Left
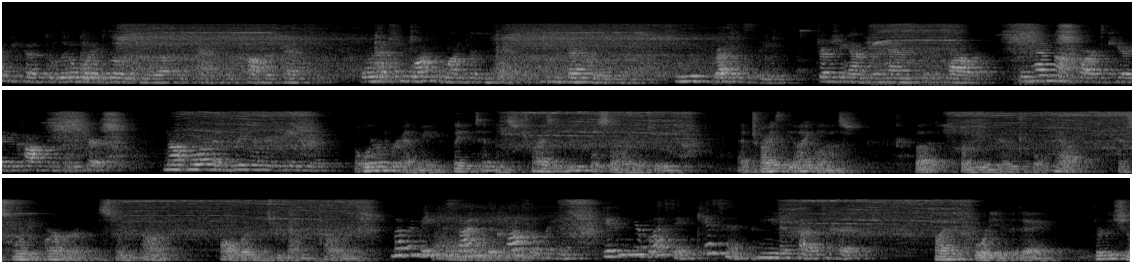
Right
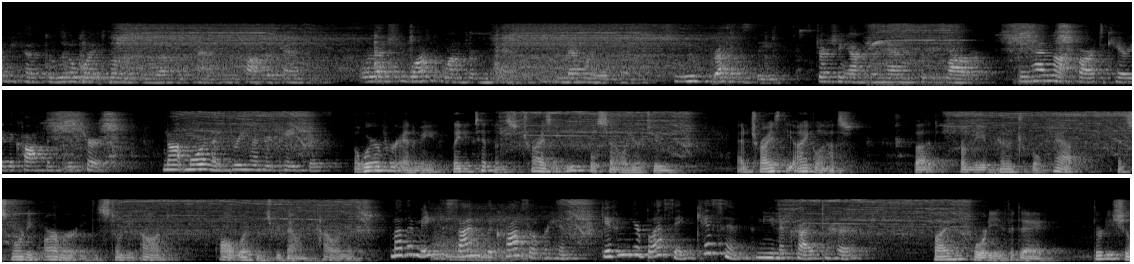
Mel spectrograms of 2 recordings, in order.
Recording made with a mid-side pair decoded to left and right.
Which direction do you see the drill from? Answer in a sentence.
In this clip you hear the drill on the right.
